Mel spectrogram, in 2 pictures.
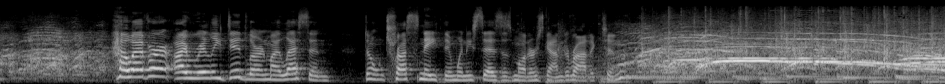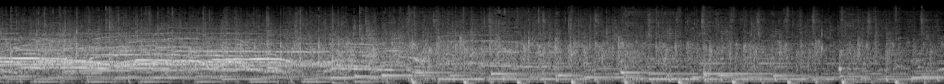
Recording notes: Recorded live at The Company House in Halifax, NS.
